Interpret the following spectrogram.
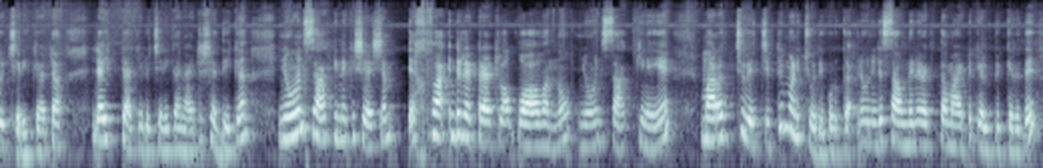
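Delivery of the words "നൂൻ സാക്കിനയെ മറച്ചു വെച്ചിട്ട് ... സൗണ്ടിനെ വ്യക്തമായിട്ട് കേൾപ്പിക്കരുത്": plain reading voice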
